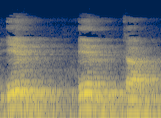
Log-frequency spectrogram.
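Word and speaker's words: اركب: di di waqaf jadi ir kam ma'ana. Nah, hukumnya pun beda. Kalau dibaca ir kam, jadi ro-nya ro tipis, bukan ro tebal. Ir kam ma'ana, ir, bukan il kam.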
